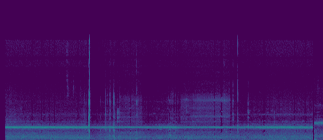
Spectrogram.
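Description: A cricket trilling steadily on one high pitch, with a sharp click just under two seconds in.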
